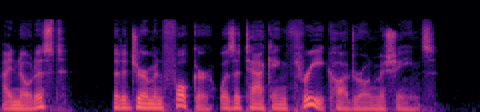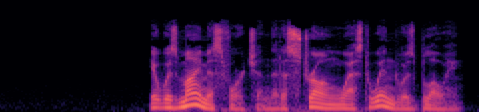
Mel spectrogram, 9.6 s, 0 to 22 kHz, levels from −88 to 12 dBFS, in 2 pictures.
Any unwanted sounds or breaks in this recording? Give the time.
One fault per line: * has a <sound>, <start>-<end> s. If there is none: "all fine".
all fine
